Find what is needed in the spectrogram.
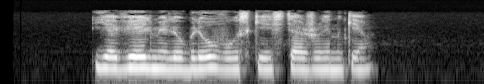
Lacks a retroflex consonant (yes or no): no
